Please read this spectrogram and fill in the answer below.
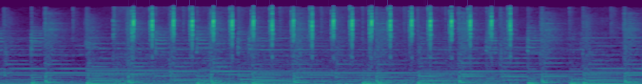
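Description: Clock ticking sound effect, a steady train of sharp ticks at about four a second that starts about a second in, laid over soft background music.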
